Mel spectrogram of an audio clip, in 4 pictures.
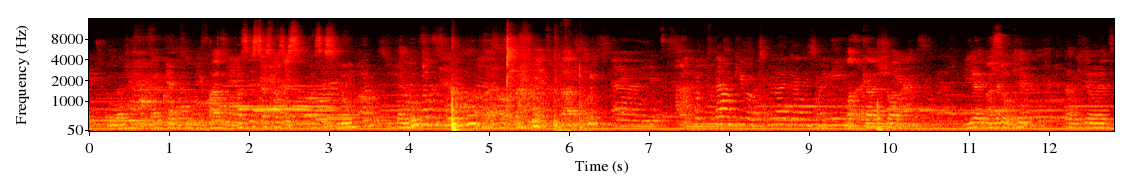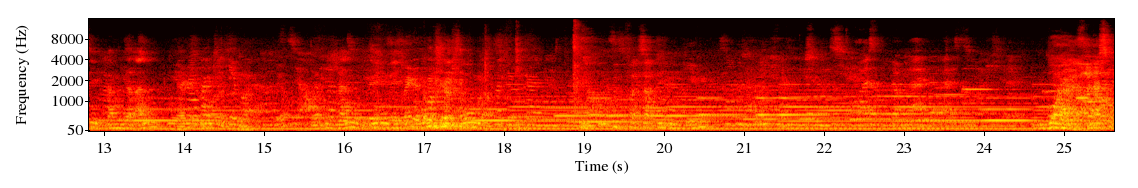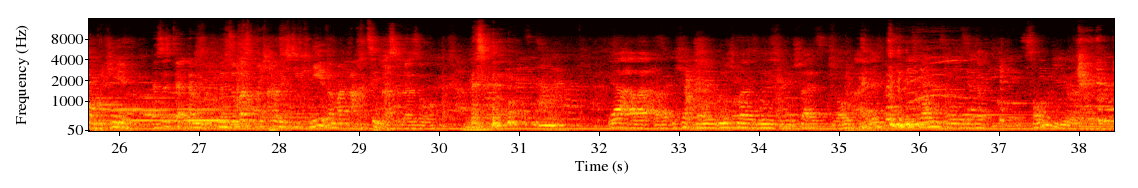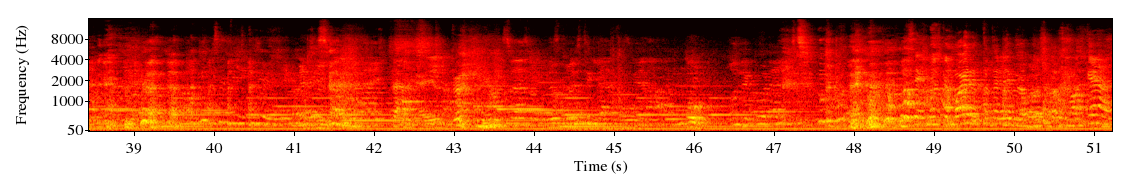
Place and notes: Berlin, Hobrecht- / Bürknerstr. - the city, the country & me: bar people
the city, the country & me: november 3, 2011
